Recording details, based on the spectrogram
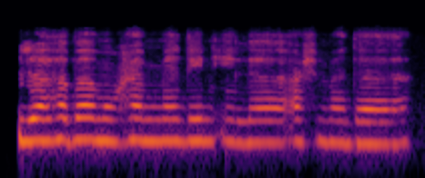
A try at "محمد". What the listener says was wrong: ওই মুহাম্মাদিন বললা কেন?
